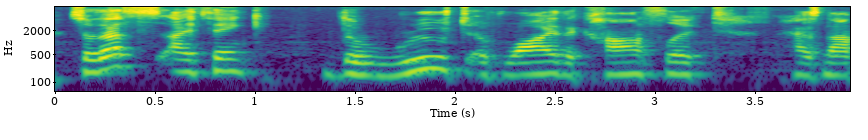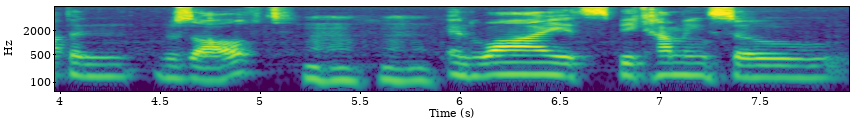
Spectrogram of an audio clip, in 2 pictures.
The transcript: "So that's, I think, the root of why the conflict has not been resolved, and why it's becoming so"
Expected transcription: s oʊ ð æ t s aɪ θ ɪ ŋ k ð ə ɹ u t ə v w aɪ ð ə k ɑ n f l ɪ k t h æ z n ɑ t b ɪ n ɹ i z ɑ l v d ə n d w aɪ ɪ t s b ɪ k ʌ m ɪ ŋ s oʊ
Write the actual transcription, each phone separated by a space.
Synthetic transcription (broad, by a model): s oʊ ð æ t s aɪ θ ɪ ŋ k ð ə ɹ u t ə v w aɪ ð ə k ɑ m f l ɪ k t h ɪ z n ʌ t b ɪ n ɹ i z ɑ l v d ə n w aɪ ɪ t s b ɪ k ʌ m ɪ ŋ s oʊ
